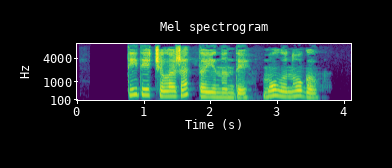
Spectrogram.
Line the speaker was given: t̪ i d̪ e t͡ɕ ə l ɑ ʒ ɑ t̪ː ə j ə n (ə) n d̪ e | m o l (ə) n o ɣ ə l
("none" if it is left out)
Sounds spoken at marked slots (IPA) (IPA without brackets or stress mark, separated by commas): ə, ə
